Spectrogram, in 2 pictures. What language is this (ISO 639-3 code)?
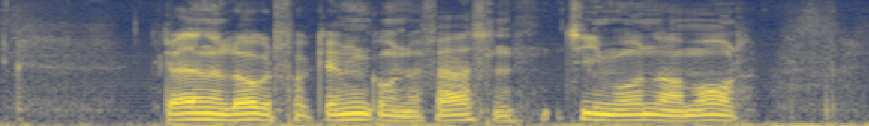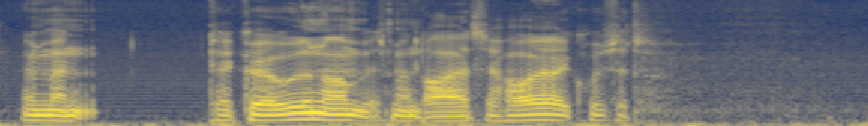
dan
